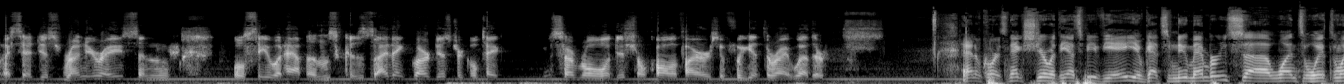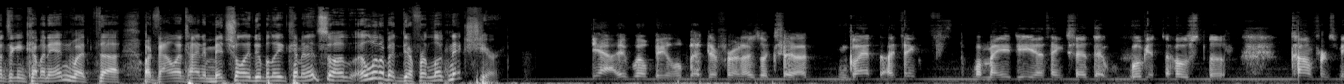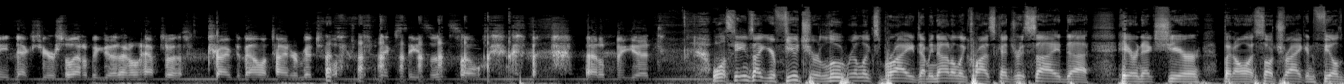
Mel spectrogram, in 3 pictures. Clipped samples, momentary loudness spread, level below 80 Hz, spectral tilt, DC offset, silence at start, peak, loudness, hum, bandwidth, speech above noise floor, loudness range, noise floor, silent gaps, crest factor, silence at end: under 0.1%; 6 LU; -30 dBFS; -3 dB/octave; under 0.1%; 0 s; 0 dBFS; -19 LUFS; none; 16 kHz; 20 dB; 3 LU; -40 dBFS; none; 20 dB; 0 s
